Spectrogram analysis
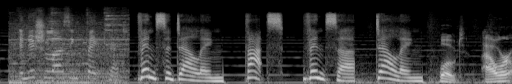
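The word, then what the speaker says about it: Vinzer Deling: Vincer Delling.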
